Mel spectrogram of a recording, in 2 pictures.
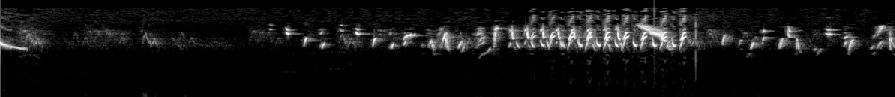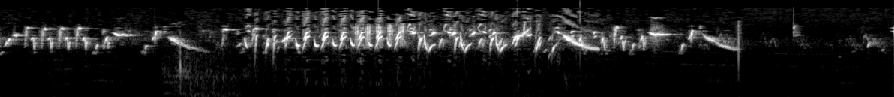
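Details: European goldfinch pouring out a long rambling song of rapid tinkling twitters and buzzy trill passages, with a brief click-like noise midway.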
